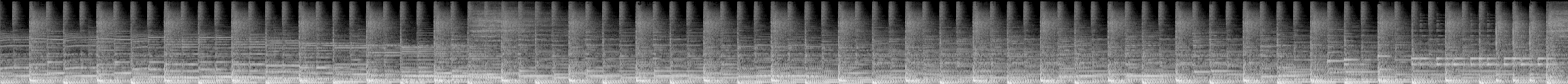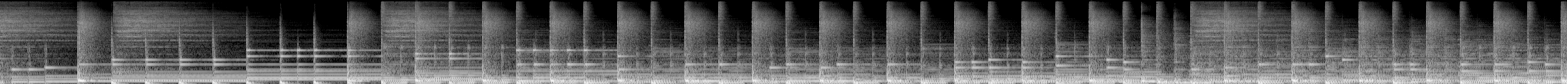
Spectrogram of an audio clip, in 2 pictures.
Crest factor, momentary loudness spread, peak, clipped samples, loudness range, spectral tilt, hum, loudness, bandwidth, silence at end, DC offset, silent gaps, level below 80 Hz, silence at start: 10 dB; 3 LU; 0 dBFS; 0.3%; 2 LU; -5.5 dB/octave; none; -11 LUFS; over 20 kHz; 0 s; under 0.1%; none; -18 dBFS; 0 s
